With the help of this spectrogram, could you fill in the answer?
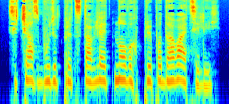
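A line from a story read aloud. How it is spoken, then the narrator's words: Whispering. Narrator (Russian): шепнула Саяри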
